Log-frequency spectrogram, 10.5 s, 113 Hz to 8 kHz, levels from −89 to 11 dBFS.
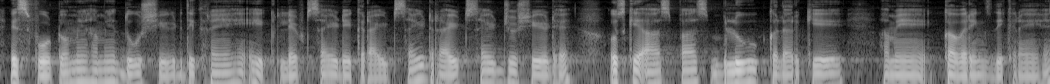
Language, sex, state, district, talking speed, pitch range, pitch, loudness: Hindi, male, Gujarat, Valsad, 170 wpm, 90-110 Hz, 95 Hz, -20 LUFS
